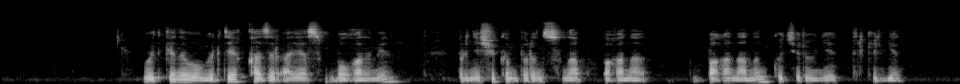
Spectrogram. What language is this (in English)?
Kazakh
